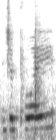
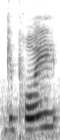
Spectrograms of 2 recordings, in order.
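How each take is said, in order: First: "japoi" softly with a zh sound, "zhuh-POY", quieter and rising; second guess. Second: "japoi" with a hard g, "gih-POY", slow and rising; unsure pronunciation. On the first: Vlogger retrying an unknown word, quieter soft-zh guess. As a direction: try "japoi" again with a soft zh, unsure. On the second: Vlogger guessing an unknown word for viewers, hard-g rising guess. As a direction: draw out "japoi" hard-g style, like a question. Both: Shown as a demonstration. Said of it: "I have no idea how that's pronounced".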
